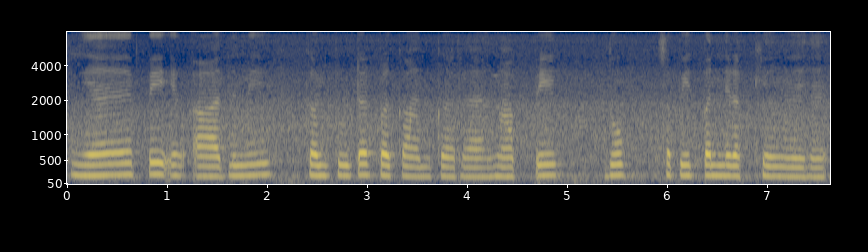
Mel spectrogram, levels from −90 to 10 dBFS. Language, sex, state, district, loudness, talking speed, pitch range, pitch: Hindi, female, Haryana, Rohtak, -17 LUFS, 140 wpm, 190-210 Hz, 205 Hz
